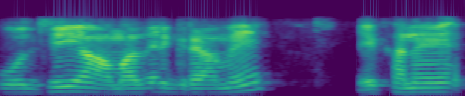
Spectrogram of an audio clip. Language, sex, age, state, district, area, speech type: Bengali, male, 18-30, West Bengal, Birbhum, urban, conversation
